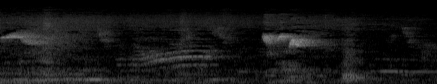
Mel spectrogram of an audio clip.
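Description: Faint bird chirps: a short call at the start, a brief warbling call about a second and a half in, and two more calls near three seconds.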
